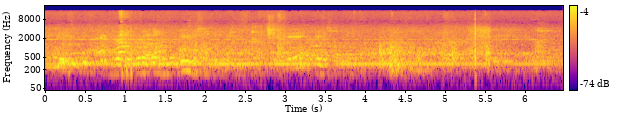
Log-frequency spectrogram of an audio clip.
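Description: Indistinct voices of people talking in a large hall, over a steady low hum, with one sharp click about five seconds in.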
